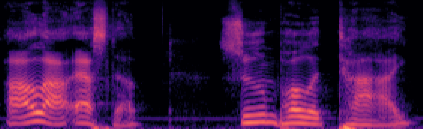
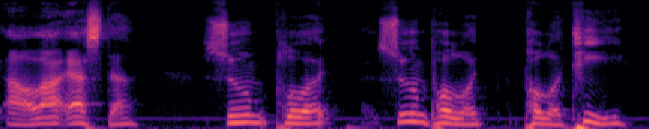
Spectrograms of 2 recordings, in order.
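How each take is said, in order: First: "sum politai" spelled out slowly and firmly, syllable by syllable; slow careful Greek. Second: Tripping over "sum polo-" while reading Greek aloud; stumbling over Greek. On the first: Shown as a demonstration. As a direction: read "Ala esta, sum politai" slowly, clearly. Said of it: "So it's". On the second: Real, not acted. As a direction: restart "politi" mid-word, fumbling the Greek syllables. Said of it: "it's a tongue twister".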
